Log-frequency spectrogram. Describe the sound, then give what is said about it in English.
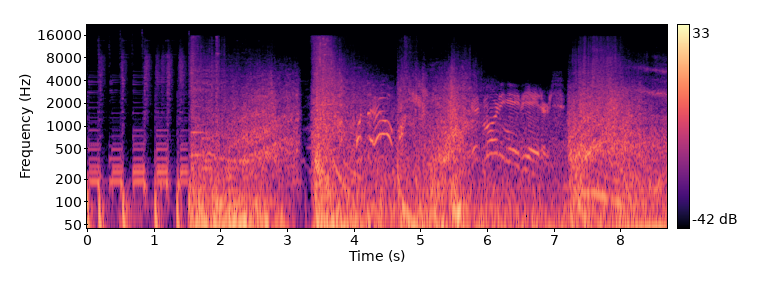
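Trailer audio for the action film Top Gun: Maverick opens with rapid percussive hits and a deep boom, then a sustained roaring rumble with voices speaking over it. “That's the trailer for the blockbuster movie Top Gun Maverick, starring Tom Cruise.”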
